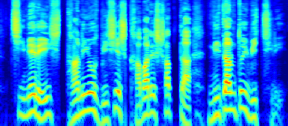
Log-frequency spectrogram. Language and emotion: Bengali, disgusted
